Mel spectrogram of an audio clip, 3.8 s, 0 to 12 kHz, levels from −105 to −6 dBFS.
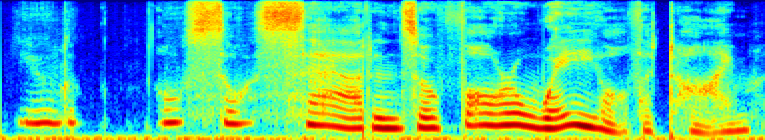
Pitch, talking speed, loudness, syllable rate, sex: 230 Hz, 190 wpm, -17 LUFS, 4.4 syllables/s, female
